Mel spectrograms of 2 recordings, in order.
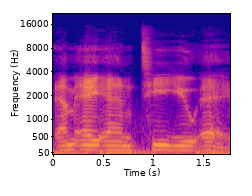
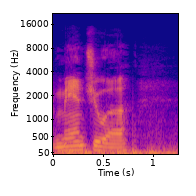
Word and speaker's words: Mantua: But we have up near Cleveland a town called Mantua, which is spelled M-A-N-T-U-A, like Mantua, Italy. Only they pronounce it Mantua.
